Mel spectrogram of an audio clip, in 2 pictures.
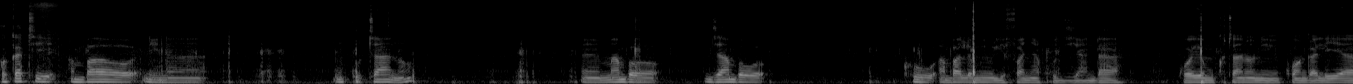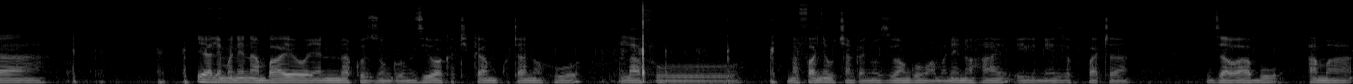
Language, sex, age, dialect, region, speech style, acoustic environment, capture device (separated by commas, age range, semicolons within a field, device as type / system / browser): Swahili, male, 25-34, Kenya - Nairobi Sheng-influenced, Kenya, focused, silence, desktop / Windows / Edge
